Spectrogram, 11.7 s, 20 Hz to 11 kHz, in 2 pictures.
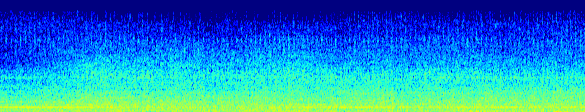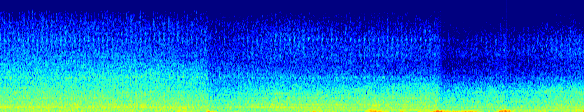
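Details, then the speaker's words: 2016 Suzuki Karimun Wagon R GS, 1000cc engine, idling with the AC switched on: still smooth and even with a steady low hum, no compressor noise, knocks or other sounds; normal healthy engine. "setelah kita hidupkan Asep pun tidak ada suara dari sektornya atau suara-suara yang lain di di mesinnya masih halus mesinnya masih suaranya masih halus"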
